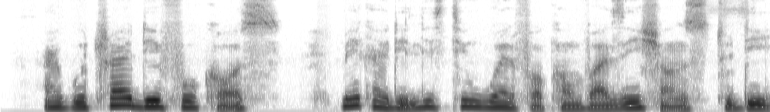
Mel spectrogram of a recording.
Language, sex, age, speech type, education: Nigerian Pidgin, male, 30-45, read, tertiary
